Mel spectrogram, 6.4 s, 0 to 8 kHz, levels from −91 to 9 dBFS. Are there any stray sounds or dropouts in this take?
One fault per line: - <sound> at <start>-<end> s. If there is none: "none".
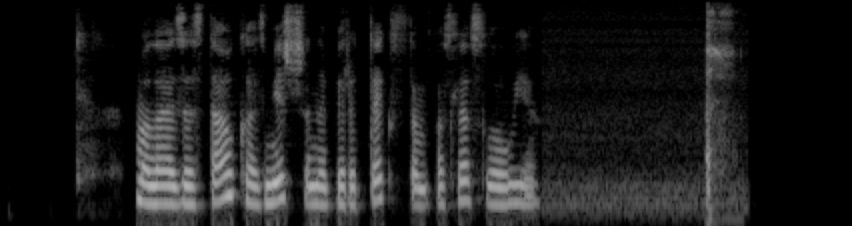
- cough at 5.3-5.6 s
